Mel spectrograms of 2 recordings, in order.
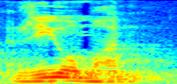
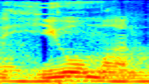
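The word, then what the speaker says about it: হ্রীমান: রয় রশিকার ঋ অন্তস্থীয় অঋ ও মকার মান রিওমান এখানে যদি আপনি পড়েন হিওমান তাহলে কিন্তু উচ্চারণ সঠিক হবে না লেখার সময় এভাবে লিখতে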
